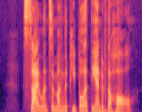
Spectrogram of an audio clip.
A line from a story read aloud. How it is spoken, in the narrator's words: said the usher, sharply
